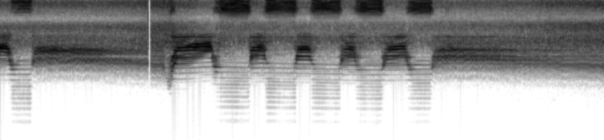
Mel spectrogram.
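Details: A cicada in Ibaraki Prefecture, Japan, calls with a shrill, metallic ringing that swells into a run of quick, regular pulses, over a continuous high drone, likely from other cicadas.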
